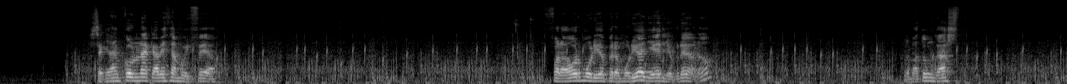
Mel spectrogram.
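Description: A young man speaks excitedly into a close microphone in short bursts.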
